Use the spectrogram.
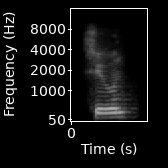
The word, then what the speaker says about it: Seoul: Uh, Silent. We don't pronounce the E. Silent E. Seoul, Korea.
